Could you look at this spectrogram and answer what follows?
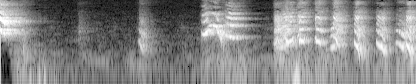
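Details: Talking parrot in a small room: a sharp squawk, a short pause with a faint note, then a chattering run of rapid harmonic syllables to the end.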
